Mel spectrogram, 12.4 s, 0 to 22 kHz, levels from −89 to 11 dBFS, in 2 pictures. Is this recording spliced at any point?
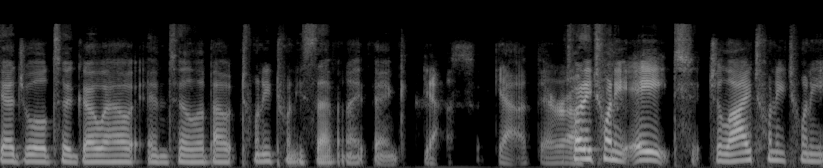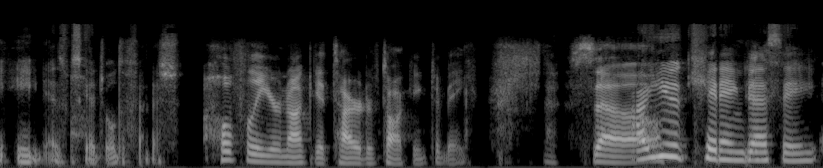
yes; 3 cuts; at 3.1 s, 6.7 s, 8.5 s

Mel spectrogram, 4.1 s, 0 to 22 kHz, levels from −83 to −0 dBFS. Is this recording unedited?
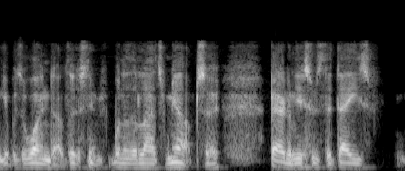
no; 2 cuts; at 1.7 s, 2.9 s

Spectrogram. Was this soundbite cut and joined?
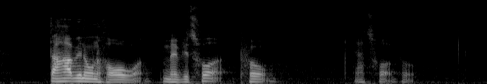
yes; 1 cut; at 1.5 s

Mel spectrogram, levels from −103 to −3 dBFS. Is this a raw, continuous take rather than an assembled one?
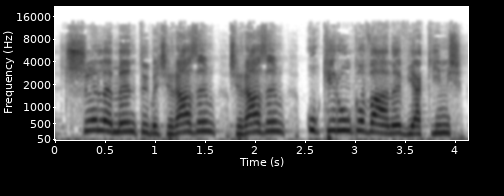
no; 2 cuts; at 1.0 s, 1.7 s

